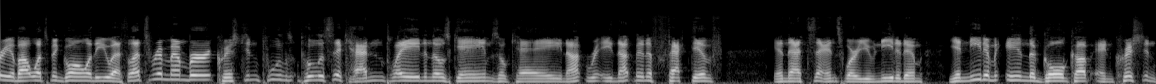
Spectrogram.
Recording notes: called in to chat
